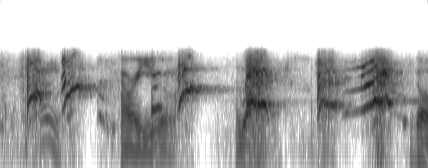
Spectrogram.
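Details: Penny and Oliver, pet dogs freaking out with joy as their owner comes home, give curving whines, a long held whining tone and sharp barks, spaced unevenly, while the owner keeps speaking over them.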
